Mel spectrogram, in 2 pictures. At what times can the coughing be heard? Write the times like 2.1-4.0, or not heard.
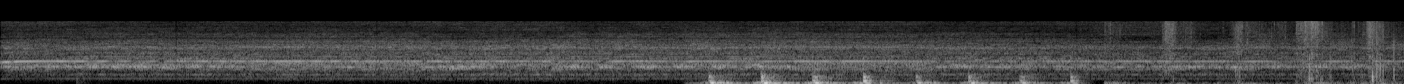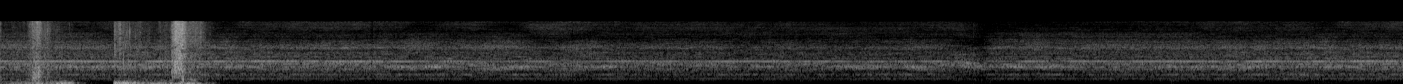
not heard.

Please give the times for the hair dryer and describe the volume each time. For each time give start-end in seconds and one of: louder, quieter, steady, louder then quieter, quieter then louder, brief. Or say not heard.
0.0-28.0 quieter.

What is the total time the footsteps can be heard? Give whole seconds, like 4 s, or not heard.
9 s.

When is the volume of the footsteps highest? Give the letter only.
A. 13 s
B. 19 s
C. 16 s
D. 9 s
C.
